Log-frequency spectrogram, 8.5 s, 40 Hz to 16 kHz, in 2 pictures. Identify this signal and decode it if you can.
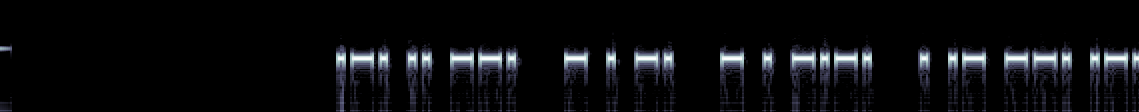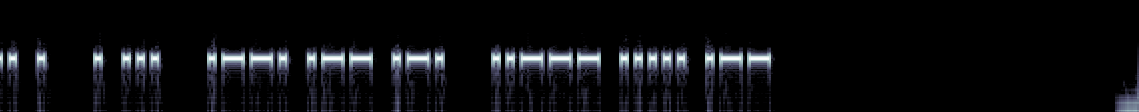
Morse code, heard as a keyed tone, about 43 wpm, 700 Hz. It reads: RIG TEN TEC EAGLE ES PWR 25W
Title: K1USN SST QSO Practice 45wpm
